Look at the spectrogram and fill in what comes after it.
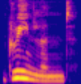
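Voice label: "greenland", British English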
